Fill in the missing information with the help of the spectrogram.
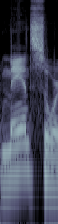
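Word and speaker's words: Mansoor: The draft pronunciation guide Thursday night said Mansour Delane, and of course, we've now figured out it's Mansour.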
